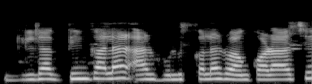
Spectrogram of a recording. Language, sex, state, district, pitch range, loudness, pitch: Bengali, female, West Bengal, Dakshin Dinajpur, 225-255 Hz, -15 LUFS, 235 Hz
